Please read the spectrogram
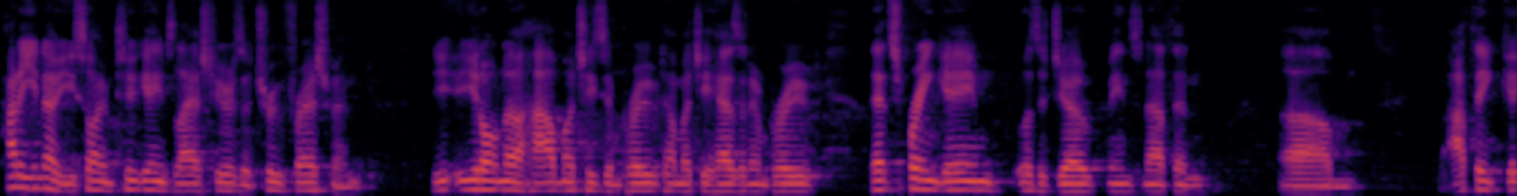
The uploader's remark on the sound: joins the show live from Tin Roof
